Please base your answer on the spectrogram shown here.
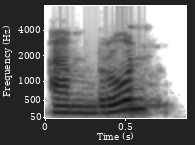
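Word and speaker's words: عمرو: amru amrun wa umaro tepat bacanya om doroba amrun Wa umaro wa umaro-nya bukan wau atas ya. Oh do iya tidak dibaca ya.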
